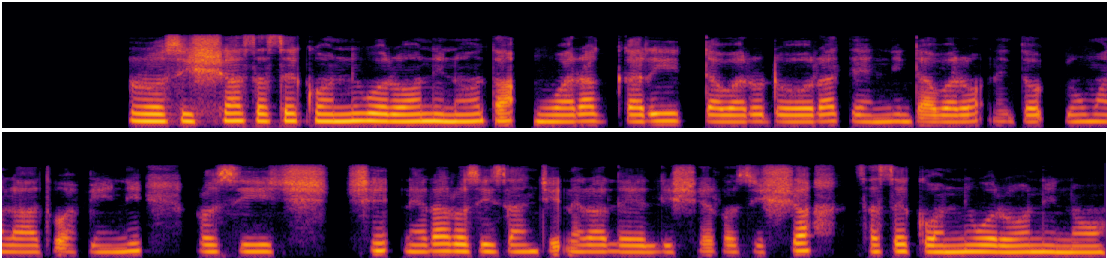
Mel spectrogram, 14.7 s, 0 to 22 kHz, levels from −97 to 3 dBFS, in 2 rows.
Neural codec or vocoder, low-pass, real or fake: none; 7.2 kHz; real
